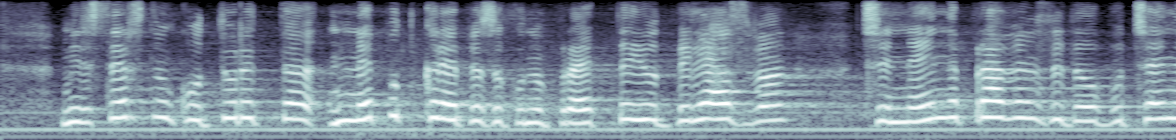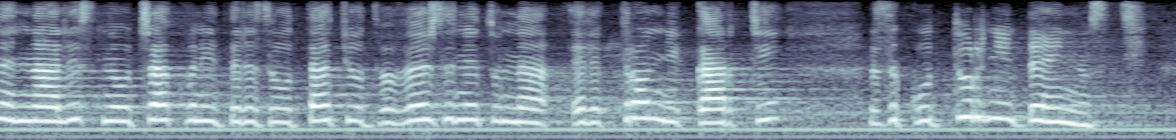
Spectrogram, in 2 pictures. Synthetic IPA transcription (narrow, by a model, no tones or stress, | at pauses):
minist̪ɛɾst̪vonkʊlˠt̪uɾət̪ənɛpot̪kɾɛpʲjəzɐkonopɾoɛk̚t̪əiod̪̚bɛlʲazvə | t͡ʃɛnɛɛnɐpɾavɛnzɐd̪əlˠbot͡ʃɛnɐnalisnɐot͡ʃakvɐnit̪ɛɾɛzulˠt̪at̪iot̪vɐvɛʒd̪ɐnɛt̪onɐɛlɛk̚t̪ɾɔnːikaɾt̪i | zɐkʊlˠt̪uɾnid̪ɛjnost̪i̥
